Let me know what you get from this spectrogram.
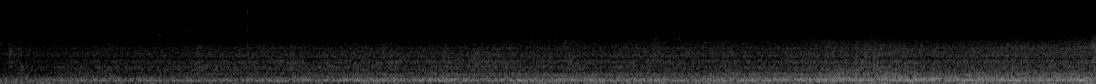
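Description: Diesel express train approaching, its engines and running gear making a steady drone that grows louder throughout.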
